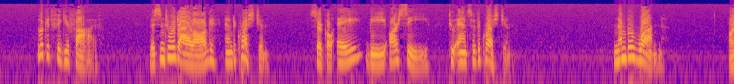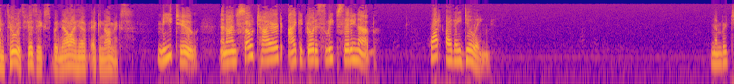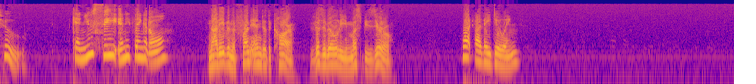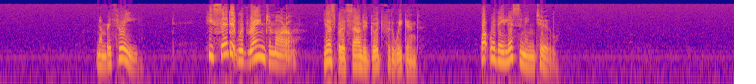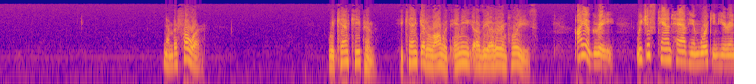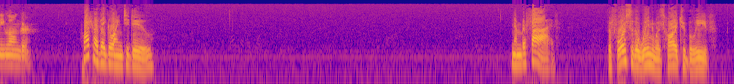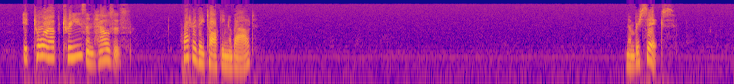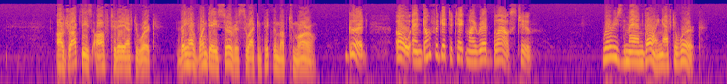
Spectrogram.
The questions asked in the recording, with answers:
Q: What are they doing?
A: Number 1 is A. They are studying.

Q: What are they doing?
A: Number 2 is C. They are driving in the fog.

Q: What were they listening to?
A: Number 3 is C. They were listening to the weather forecast.

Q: What are they going to do?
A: Number 4 is B. They are going to fire him from the job.

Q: What are they talking about?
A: Number 5 is A. They are talking about a tornado.

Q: Where is the man going after work?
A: Number 6 is C. The man is going to the cleaners after work.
